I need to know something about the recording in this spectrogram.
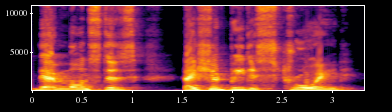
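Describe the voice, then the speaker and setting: A man's voice: high-pitched, big pitch swings, takes it slowly, gravelly, pushed and bright, faint music behind, pitched above the performer's own voice, exaggerated voice. A grizzled male firebrand from a fantasy audiobook, acted out by a male narrator. He orates in a furious, raised roar, spluttering with outrage. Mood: screaming anger. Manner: roaring, spluttering oratory. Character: grizzled furious male rabble-rouser, slum spokesman.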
